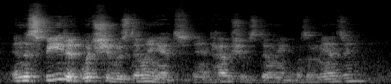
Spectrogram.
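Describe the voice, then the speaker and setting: Audible room echo and noticeable background noise surround a man talking at a fairly quick pace. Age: 60s. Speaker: therapist. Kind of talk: casual interview.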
